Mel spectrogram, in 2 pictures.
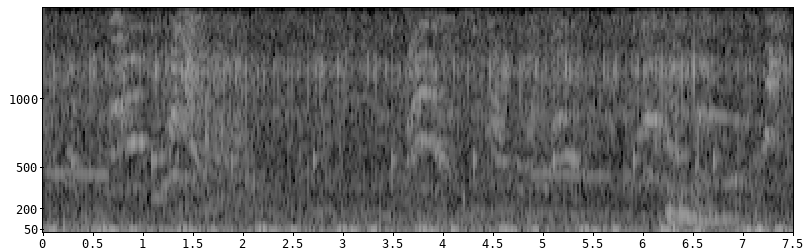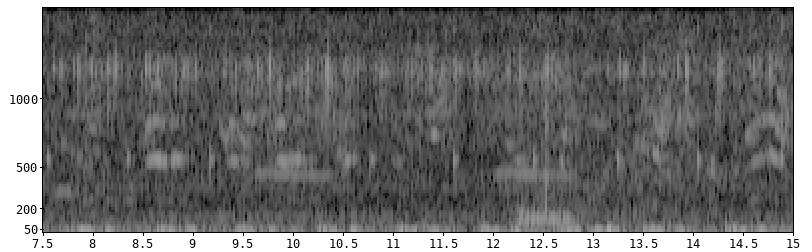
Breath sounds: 6.11-7.03 s: wheeze
12.24-12.97 s: wheeze

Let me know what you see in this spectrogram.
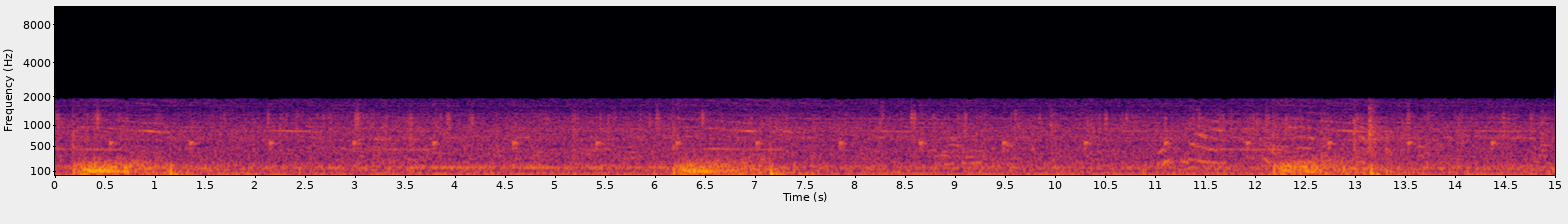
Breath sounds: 0.12-1.09 s: inhalation
0.21-0.79 s: wheeze
6.14-7.10 s: inhalation
6.22-6.62 s: wheeze
12.20-12.79 s: inhalation
12.20-12.79 s: crackles

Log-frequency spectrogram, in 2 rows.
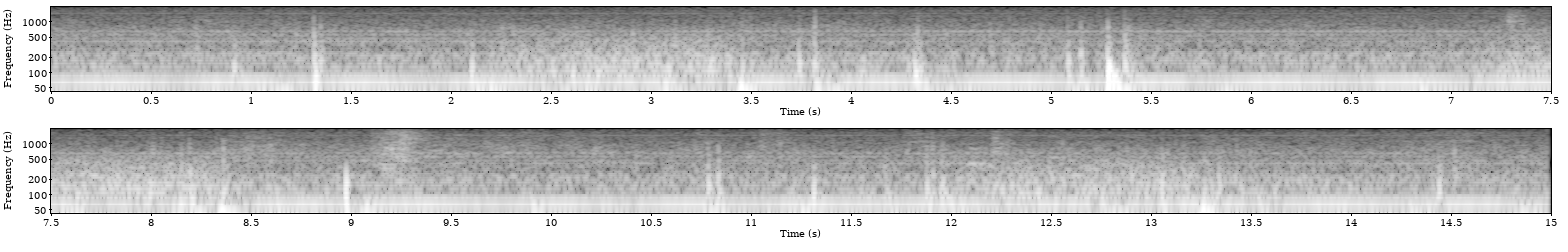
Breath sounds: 2.12-3.44 s: inhalation
7.19-8.50 s: inhalation
11.98-13.30 s: inhalation

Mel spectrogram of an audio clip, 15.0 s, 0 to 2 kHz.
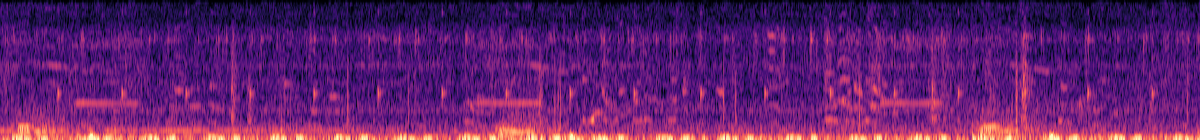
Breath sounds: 0.00-0.86 s: inhalation
0.00-0.86 s: wheeze
6.09-7.20 s: inhalation
6.19-6.77 s: wheeze
12.19-12.88 s: wheeze
12.19-13.14 s: inhalation

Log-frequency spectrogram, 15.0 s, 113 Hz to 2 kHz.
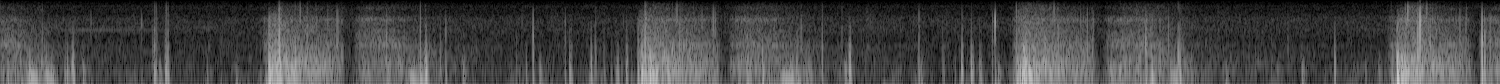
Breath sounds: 2.54-3.44 s: inhalation
2.54-3.44 s: crackles
3.45-4.63 s: exhalation
4.03-4.31 s: rhonchi
6.31-7.24 s: inhalation
6.31-7.24 s: crackles
7.31-8.59 s: exhalation
7.31-8.59 s: crackles
10.11-11.00 s: inhalation
10.11-11.00 s: crackles
11.09-11.98 s: exhalation
11.09-11.98 s: crackles

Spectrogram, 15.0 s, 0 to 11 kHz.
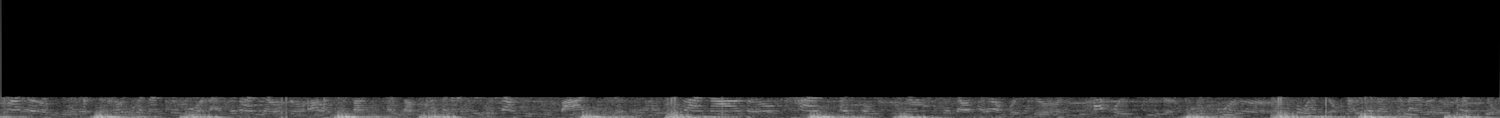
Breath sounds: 0.82-1.70 s: inhalation
1.68-2.71 s: exhalation
3.25-4.14 s: inhalation
4.12-5.25 s: exhalation
5.73-6.59 s: inhalation
6.58-7.85 s: exhalation
8.02-8.91 s: inhalation
8.92-10.03 s: exhalation
11.78-12.68 s: inhalation
12.67-13.57 s: exhalation
12.67-13.57 s: crackles
13.61-14.38 s: crackles
13.63-14.40 s: inhalation
14.38-15.00 s: crackles
14.39-15.00 s: exhalation

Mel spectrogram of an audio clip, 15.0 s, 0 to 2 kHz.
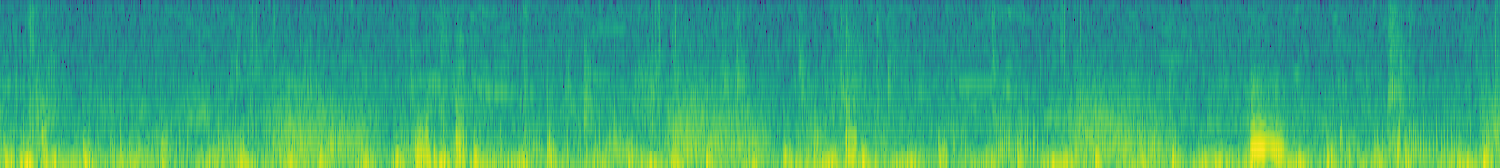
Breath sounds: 2.52-3.81 s: inhalation
3.83-6.39 s: exhalation
3.83-6.39 s: crackles
6.51-7.72 s: inhalation
7.77-10.45 s: exhalation
10.54-11.90 s: inhalation
12.42-12.93 s: stridor
12.42-14.80 s: exhalation

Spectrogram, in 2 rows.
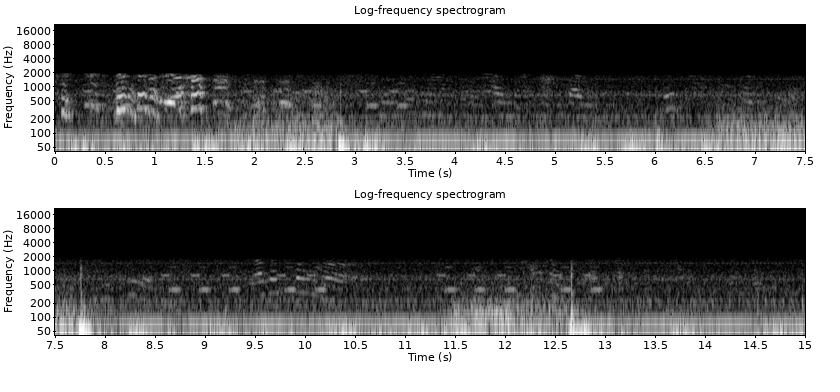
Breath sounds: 1.66-2.95 s: inhalation
6.57-7.86 s: inhalation
11.46-12.76 s: inhalation

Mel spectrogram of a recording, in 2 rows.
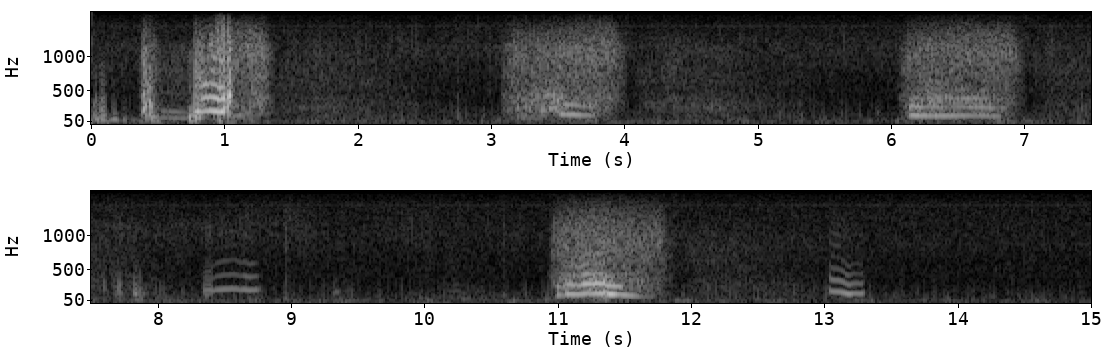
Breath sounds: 3.01-3.98 s: inhalation
3.26-3.80 s: rhonchi
4.06-5.18 s: exhalation
6.00-7.01 s: inhalation
6.01-6.91 s: rhonchi
7.09-8.92 s: exhalation
8.29-8.81 s: stridor
10.90-11.89 s: inhalation
10.91-11.81 s: rhonchi
11.91-13.51 s: exhalation
13.01-13.35 s: stridor

